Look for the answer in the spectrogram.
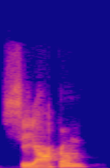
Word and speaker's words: Siakam: Am I not pronouncing it? Siakam? – Siakam. There you go.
